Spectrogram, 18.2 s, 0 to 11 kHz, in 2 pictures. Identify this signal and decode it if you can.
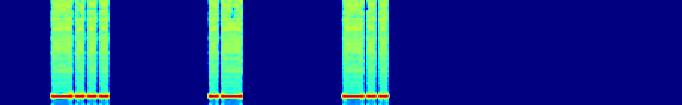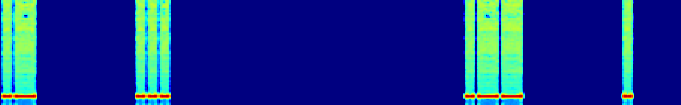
Morse code, heard as a keyed tone, about 15 wpm, spaced as for 5 wpm, 1000 Hz. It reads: BAD AS WE
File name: qotdfiles / 5wpm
